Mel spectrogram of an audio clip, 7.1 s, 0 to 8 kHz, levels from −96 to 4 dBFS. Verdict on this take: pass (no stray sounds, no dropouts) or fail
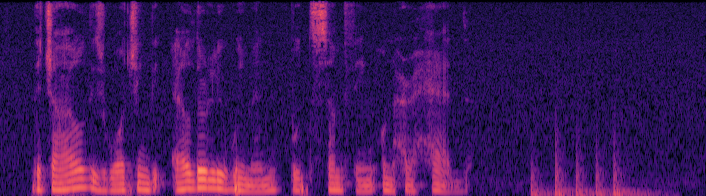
fail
